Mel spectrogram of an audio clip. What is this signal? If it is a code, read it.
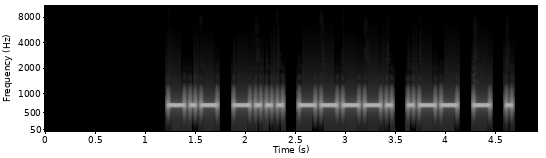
Morse code, heard as a keyed tone, about 22 wpm, 700 Hz. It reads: KB9WTE
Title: USA Call Signs - 6 Characters - 2x Character Spacing - 22wpm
